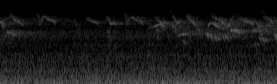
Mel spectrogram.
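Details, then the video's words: Numerous birds calling at dawn from a park below an apartment in Hong Kong; sharp, high, slurred chirps overlap densely and grow busier toward the end, with continuous low hum underneath. "Nagising Ako sa Huni NG mga Ibon"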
